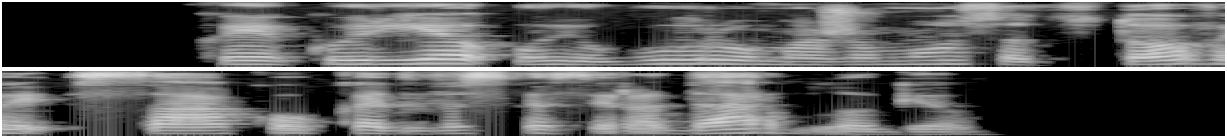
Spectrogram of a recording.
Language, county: Lithuanian, Tauragė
